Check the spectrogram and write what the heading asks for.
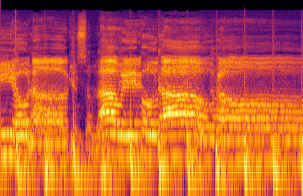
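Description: A chanted song: a voice singing long held notes over a steady drum beat of about two strokes a second.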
